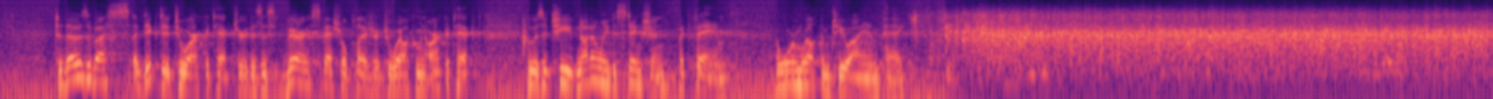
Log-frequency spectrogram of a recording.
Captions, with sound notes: To those of us addicted to architecture, it is very special pleasure to welcome an architect who has achieved not only distinction but fame. A warm welcome to you, I.M. Pei. (audience applauding) - Thank you. Thank you very much.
